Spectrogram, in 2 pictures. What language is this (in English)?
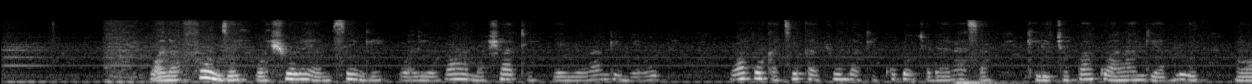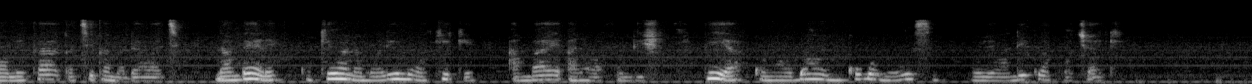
Swahili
